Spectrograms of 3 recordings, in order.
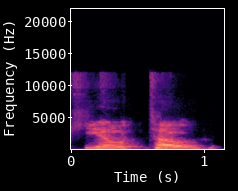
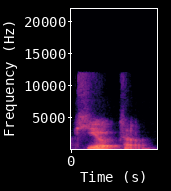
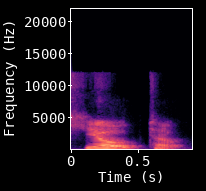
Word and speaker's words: Koto: kazuaki ceramic wear uh Koto not Kyoto Koto okay sorry again I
